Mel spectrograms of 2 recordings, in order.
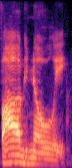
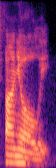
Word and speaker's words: Fagnoli: But people called her Fognoli, but it was Fagnoli.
